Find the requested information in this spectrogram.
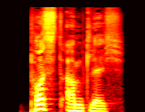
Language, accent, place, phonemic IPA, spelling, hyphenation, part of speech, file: German, Germany, Berlin, /ˈpɔstˌʔamtlɪç/, postamtlich, post‧amt‧lich, adjective, De-postamtlich.ogg
- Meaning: postal service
